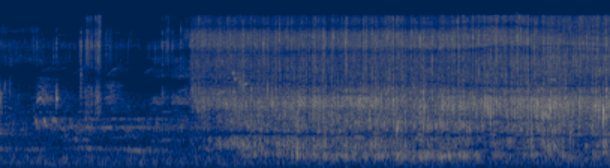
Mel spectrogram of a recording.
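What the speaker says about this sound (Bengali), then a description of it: "জল দেওয়া হবে এবার" Water poured from a container onto a newly planted papaya seedling in soil, a steady close gushing splash that starts after a few quiet moments and continues to the end, with faint birdsong behind.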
